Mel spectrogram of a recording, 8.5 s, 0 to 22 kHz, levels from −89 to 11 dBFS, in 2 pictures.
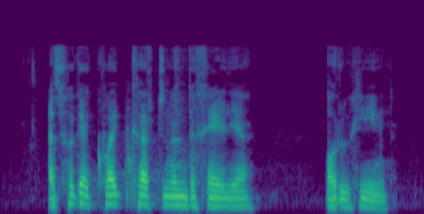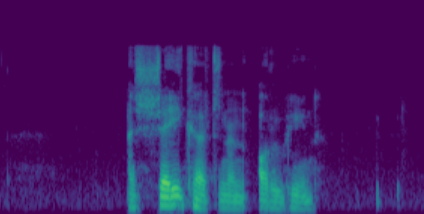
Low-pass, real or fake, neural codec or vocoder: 9.9 kHz; fake; vocoder, 22.05 kHz, 80 mel bands, WaveNeXt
